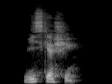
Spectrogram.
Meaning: latent defect, hidden defect
- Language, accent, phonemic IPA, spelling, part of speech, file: French, France, /vis ka.ʃe/, vice caché, noun, LL-Q150 (fra)-vice caché.wav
